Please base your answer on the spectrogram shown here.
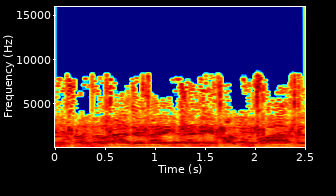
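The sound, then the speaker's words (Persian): Striking workers at Bahman Diesel in Qazvin chant protest slogans, many voices shouting together in unison. The chant pulses in a loud, rhythmic cadence that repeats across the whole stretch. “کارگران بهمن دیزل قزوین دست به اعتصاب زدند. اعتصابی همراه با شعارهای اعتراضی.”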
